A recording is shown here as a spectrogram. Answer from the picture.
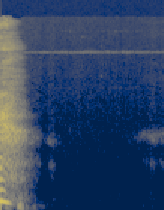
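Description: A woman's voice trailing off at the end of a phrase in the first half second, then near silence.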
